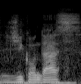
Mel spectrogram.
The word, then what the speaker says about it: Gigondas: But here in the south, they usually pronounce the AS. It's like with the wines, Gigondas, Vaqueras, and the city Aubenas, not too far away from here.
